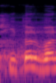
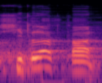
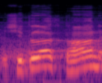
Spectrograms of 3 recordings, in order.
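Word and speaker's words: Shitalsthan: this is kajara sheetal it's not called shital one it is called shitlash khan up here shitlasthan and it is still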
